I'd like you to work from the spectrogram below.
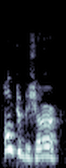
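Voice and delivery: lightly put-on Irish accent; jokey stock Irish lilt. Impressionist warming up for an Irish judge, mock Irish accent. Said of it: "he's Irish".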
